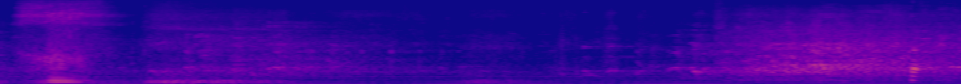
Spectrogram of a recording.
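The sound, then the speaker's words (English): A boy mimics snoring out loud: a sharp, nasal snort up front, then rough, rattling breaths drawn out over several seconds, with some chuckling mixed in. “I got in my notes that he should snore. I was just curious what it was going to sound like.”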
